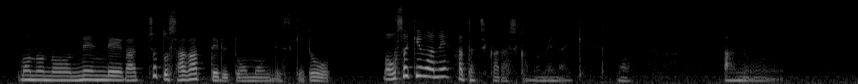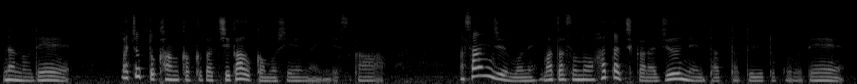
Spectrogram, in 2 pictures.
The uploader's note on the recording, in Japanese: 自宅でスマホによる収録のため様々な騒音が収録されています。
